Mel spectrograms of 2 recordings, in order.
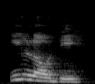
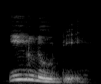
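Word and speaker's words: ịlụ di: To say you're married is ilodi. Excuse me, I said it wrong. Iludi is married.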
